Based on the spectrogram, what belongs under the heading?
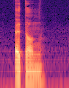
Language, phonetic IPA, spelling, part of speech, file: Polish, [ˈɛtãn], etan, noun, Pl-etan.ogg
